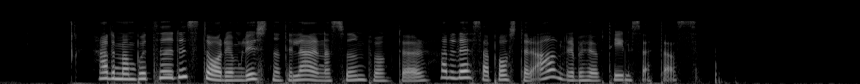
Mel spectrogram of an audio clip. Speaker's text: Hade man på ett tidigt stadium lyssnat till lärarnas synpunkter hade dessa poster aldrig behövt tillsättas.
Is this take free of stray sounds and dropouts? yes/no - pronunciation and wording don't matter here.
no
